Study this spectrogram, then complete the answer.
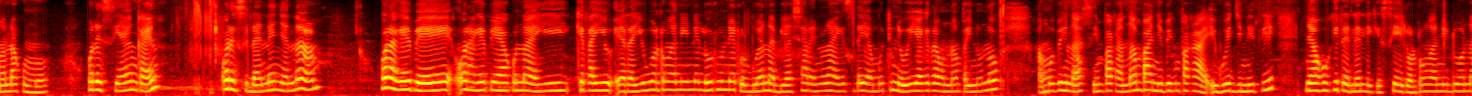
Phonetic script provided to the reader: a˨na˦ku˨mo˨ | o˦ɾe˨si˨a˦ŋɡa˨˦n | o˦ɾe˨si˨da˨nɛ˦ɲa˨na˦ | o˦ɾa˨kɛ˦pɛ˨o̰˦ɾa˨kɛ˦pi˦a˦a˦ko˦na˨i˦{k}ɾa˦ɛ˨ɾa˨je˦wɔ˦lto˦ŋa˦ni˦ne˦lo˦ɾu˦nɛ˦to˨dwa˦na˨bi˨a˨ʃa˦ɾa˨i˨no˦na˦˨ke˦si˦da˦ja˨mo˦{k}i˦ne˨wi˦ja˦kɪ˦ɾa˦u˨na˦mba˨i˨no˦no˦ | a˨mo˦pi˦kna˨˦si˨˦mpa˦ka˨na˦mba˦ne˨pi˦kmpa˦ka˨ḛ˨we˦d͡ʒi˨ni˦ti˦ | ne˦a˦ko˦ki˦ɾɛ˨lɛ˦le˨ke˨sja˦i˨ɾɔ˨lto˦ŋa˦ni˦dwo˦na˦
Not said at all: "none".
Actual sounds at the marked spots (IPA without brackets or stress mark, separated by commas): k, t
